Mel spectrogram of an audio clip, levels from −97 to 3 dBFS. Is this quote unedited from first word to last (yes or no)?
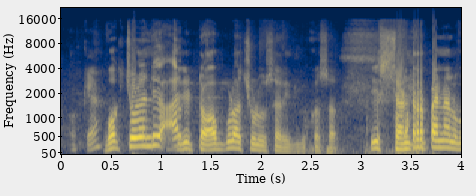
no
